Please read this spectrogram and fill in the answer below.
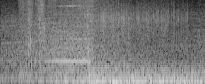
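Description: Film trailer sound effects: a loud rushing noise swells over the first second and holds, with a brief high tone about half a second in.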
